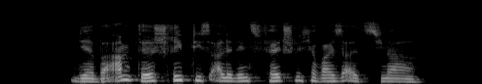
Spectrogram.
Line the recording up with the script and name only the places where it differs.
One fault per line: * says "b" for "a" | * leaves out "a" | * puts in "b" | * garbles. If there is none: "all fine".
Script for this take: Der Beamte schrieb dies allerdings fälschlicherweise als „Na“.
all fine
